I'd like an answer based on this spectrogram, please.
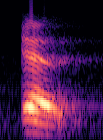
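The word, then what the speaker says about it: elles: Here also s is silent, so it is il, elle.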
